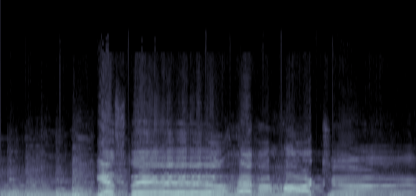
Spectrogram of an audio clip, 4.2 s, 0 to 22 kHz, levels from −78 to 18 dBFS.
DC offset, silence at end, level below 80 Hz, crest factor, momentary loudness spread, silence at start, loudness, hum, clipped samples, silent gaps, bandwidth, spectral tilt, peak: under 0.1%; 0 s; -44 dBFS; 16 dB; 11 LU; 0 s; -16 LUFS; none; under 0.1%; none; 14 kHz; -5.5 dB/octave; 0 dBFS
